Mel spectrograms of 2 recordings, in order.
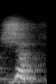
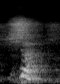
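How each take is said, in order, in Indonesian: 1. Bunyi sh mengeluarkan udara yang kuat dan menyebar. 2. Bunyi sh mengeluarkan udara yang kuat dan menyebar.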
